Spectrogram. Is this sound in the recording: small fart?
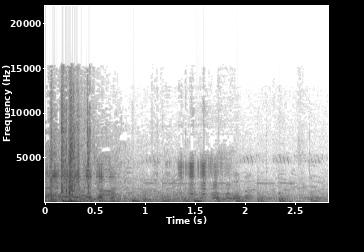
no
